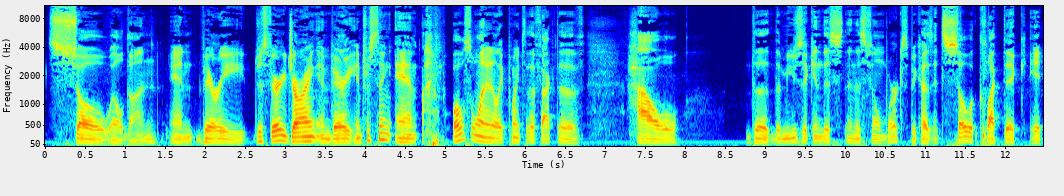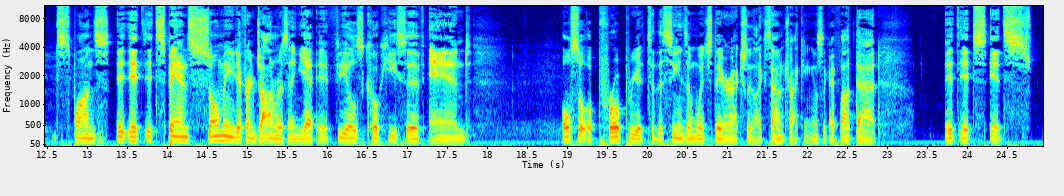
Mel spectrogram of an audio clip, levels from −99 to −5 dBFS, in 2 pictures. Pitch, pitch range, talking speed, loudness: 90 Hz, 85-95 Hz, 175 wpm, -30 LUFS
